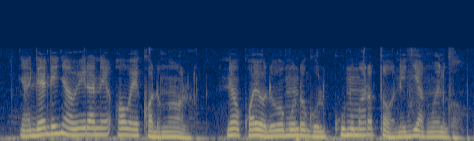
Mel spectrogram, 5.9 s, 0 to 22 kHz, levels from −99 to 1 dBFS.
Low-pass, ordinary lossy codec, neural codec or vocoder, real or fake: 5.4 kHz; none; none; real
